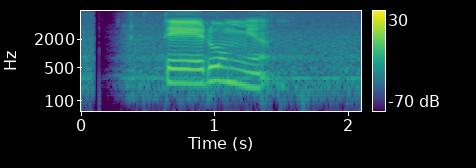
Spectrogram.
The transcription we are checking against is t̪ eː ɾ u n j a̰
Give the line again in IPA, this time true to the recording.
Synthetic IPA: t̪ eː ɾ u m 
